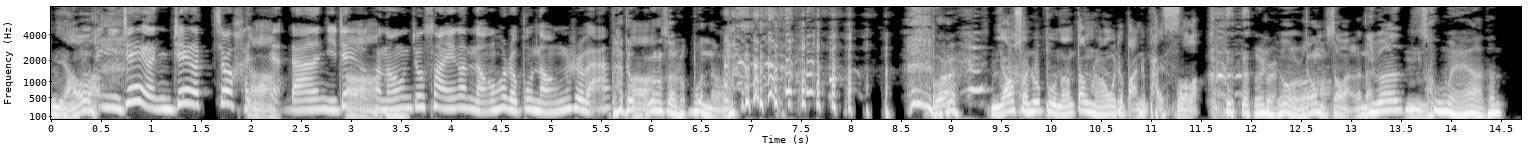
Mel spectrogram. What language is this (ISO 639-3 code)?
zho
